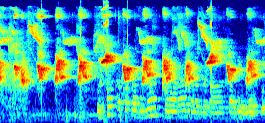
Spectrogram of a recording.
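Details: Rapid scolding series from a male Yellow-vented Bulbul challenging a rival: rasping notes roughly three per second, evenly spaced and loud, with a faint low hum appearing midway.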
